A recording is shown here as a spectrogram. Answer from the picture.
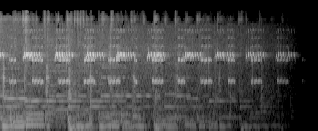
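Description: Cricket chirps repeating about twice a second over the bass and chords of a song's closing bars. The music fades down and stops just before the end, with the chirps continuing almost to the cut-off.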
